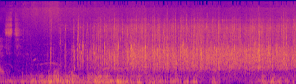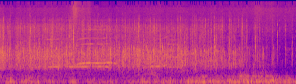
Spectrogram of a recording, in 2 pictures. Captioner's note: applause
